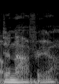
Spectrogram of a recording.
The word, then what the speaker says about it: D'Onofrio: D'Onofrio? Did I say it wrong? I said DeForno. – DeForno. Yeah, it's D'Onofrio. – D'Onofrio.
